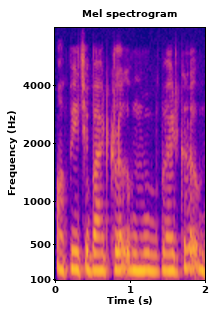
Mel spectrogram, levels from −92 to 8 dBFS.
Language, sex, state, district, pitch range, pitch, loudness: Hindi, female, Chhattisgarh, Jashpur, 195-210 Hz, 200 Hz, -12 LUFS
